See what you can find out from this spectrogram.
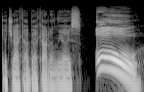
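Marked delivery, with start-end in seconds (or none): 1.9-2.8 sudden high, loud Oh!; a yelp of delight at the big hit; excited oh. Real, not acted. Streamer yelps at the hit on screen, excited.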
